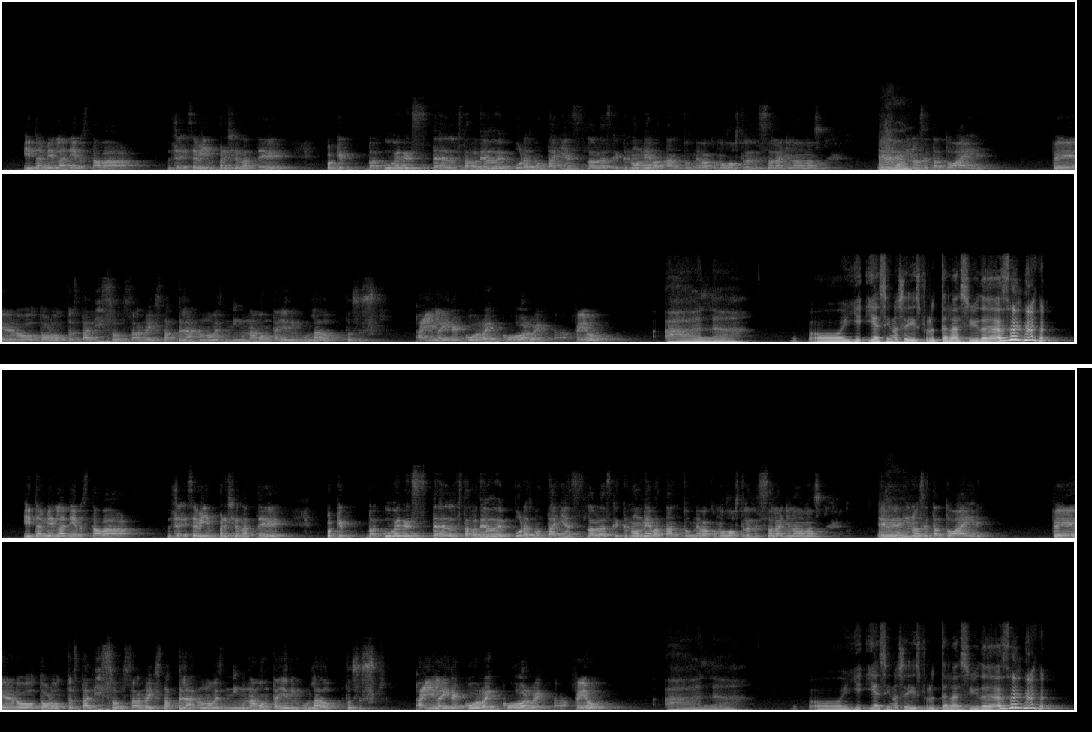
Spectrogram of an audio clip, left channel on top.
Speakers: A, on the right; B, on the left.
A: Y también la nieve estaba, se, se veía impresionante porque Vancouver está, al estar rodeado de puras montañas, la verdad es que no neva tanto, neva como dos, tres veces al año nada más. eh,
B: Ajá.
A: y no hace tanto aire, pero Toronto está liso, o sea, no, está plano, no ves ninguna montaña en ningún lado. Entonces, ahí el aire corre y corre, está feo. <laughs>
B: Ala. Oye, y así no se disfruta la ciudad. <laughs>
